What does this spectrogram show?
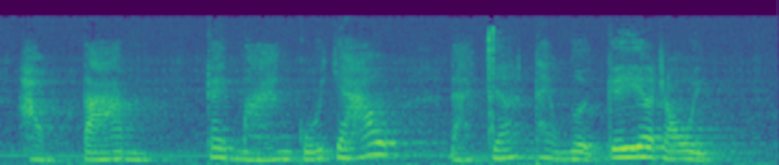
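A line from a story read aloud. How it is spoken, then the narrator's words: Weak drained mumble. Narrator (Vietnamese): Sức lực và khí thế khiến người ta sợ hãi trước đó đều đã nhanh chóng biến mất, nhưng miệng vẫn lẩm bẩm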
